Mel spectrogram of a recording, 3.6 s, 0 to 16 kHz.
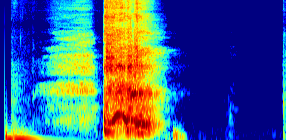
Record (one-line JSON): {"cough_length": "3.6 s", "cough_amplitude": 32768, "cough_signal_mean_std_ratio": 0.44, "survey_phase": "beta (2021-08-13 to 2022-03-07)", "age": "65+", "gender": "Male", "wearing_mask": "No", "symptom_none": true, "smoker_status": "Never smoked", "respiratory_condition_asthma": false, "respiratory_condition_other": false, "recruitment_source": "REACT", "submission_delay": "1 day", "covid_test_result": "Negative", "covid_test_method": "RT-qPCR"}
